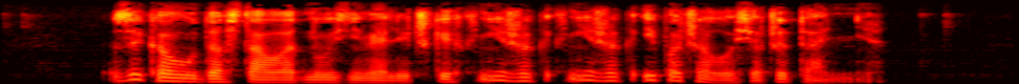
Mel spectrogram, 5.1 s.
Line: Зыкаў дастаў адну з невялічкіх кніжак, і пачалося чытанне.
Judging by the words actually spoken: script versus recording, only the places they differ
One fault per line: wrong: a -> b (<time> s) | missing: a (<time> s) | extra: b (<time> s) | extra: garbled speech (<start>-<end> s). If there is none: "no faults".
extra: кніжак (2.9 s)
